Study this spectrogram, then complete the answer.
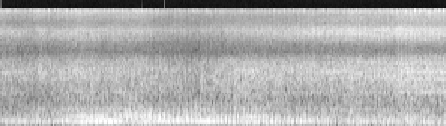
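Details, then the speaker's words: Honda Beat FI scooter after repairing a seized piston (piston and pin sanded), run-in for several minutes: small single-cylinder engine holding steady low idle, no knocking or misses; normal idle. "Kita nyalakan sampai sekiranya beberapa menit, sampai pas di bagian piston dan blok piston yang sudah kita lemer ya, supaya lancar ya."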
